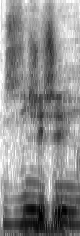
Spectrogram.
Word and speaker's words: Gigi: GIGI.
